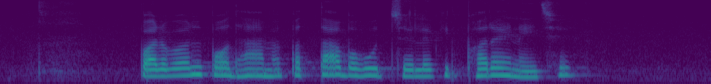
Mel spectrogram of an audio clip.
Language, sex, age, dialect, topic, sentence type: Maithili, female, 36-40, Bajjika, agriculture, question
